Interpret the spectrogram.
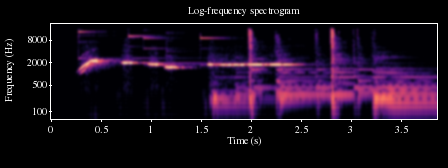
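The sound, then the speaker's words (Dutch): A short musical jingle: a rising whistled melody opens, then bright chiming notes ring over low sustained tones, played clearly on its own with no talking. “En, eh, maar ik vind wel dat we daar eerst een jingle tussen moeten doen.”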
